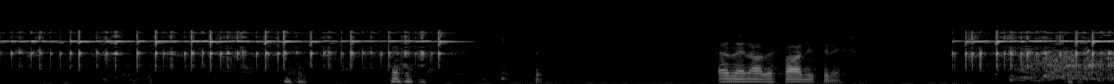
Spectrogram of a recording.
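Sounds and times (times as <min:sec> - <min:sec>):
spoon clinking while stirring coffee: 0:00.0 - 0:04.6, 0:09.6 - 0:11.1
speech: 0:03.9 - 0:04.3, 0:07.2 - 0:08.6.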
